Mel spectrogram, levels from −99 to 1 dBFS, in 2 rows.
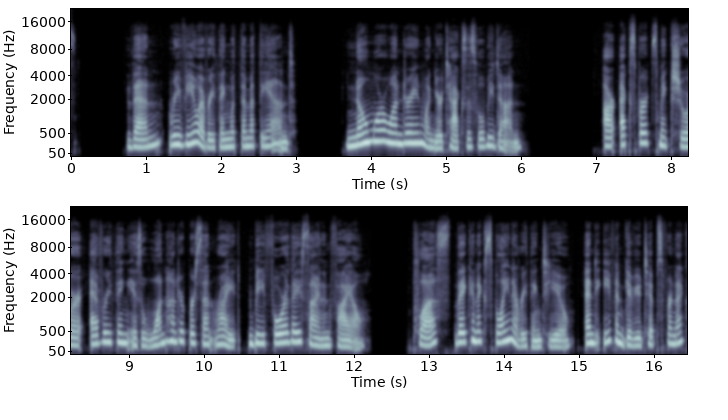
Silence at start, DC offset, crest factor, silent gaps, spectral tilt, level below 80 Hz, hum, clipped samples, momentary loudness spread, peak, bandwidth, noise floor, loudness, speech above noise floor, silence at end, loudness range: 0 s; under 0.1%; 18 dB; 0.12-0.69 s, 3.02-3.60 s, 6.11-6.95 s, 12.22-12.70 s; -5.5 dB/octave; -66 dBFS; none; under 0.1%; 8 LU; -6 dBFS; 15.5 kHz; under -90 dBFS; -24 LUFS; over 67 dB; 0 s; 3 LU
